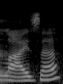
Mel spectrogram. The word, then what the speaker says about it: Iliza: Her name is I want to say Iliza. So how do you say that? Eliza.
